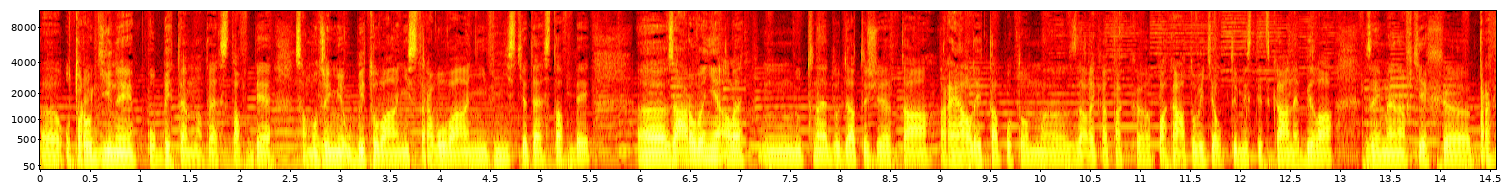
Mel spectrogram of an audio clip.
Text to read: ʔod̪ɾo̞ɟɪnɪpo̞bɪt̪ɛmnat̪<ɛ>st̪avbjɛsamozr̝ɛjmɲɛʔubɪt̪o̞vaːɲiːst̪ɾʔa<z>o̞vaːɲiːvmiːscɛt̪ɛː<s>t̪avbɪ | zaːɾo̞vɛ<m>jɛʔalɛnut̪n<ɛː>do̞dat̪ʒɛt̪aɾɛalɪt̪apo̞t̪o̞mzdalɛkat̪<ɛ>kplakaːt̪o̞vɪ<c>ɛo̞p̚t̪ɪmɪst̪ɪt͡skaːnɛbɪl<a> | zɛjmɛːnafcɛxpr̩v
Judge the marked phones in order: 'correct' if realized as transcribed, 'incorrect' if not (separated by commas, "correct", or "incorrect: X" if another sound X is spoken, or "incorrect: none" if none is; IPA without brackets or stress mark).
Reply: incorrect: ɛː, incorrect: v, correct, incorrect: ɲ, correct, incorrect: a, correct, correct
